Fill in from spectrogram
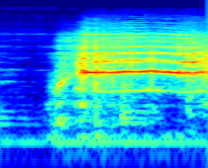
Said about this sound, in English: Calm yourself, my dear Watson. I was not responsible for that last bit of cacophony. It was caused by the scraping of a carriage wheel against our curb.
